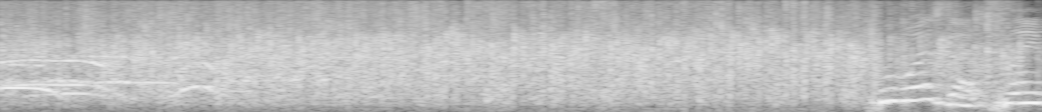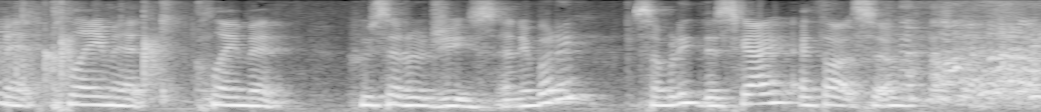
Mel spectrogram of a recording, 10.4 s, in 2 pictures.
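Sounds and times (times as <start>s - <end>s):
faint whistles and cheers: 0.0s - 1.8s
crowd applause: 0.0s - 5.5s
speech: 4.8s - 10.4s
laughter: 9.7s - 10.4s.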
